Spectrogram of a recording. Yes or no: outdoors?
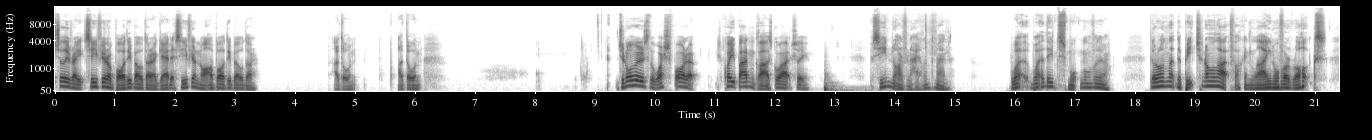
no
